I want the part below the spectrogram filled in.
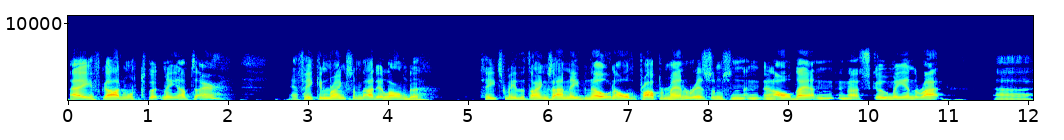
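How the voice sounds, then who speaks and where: Folksy Southern preacher man, high voice. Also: dry recording, muffled recording. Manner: folksy, repetitive, swings from loud shouts to quiet asides. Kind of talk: sermon.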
